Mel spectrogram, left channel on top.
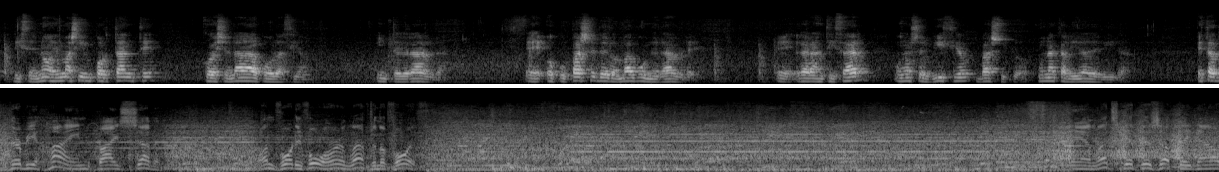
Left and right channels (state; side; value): different; both; correlation 0.00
